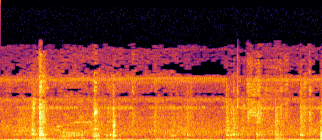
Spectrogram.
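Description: Scattered light clicks and knocks of hand work on an RV's water-valve plumbing, reached from underneath through the open bay, over a steady low rumble.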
